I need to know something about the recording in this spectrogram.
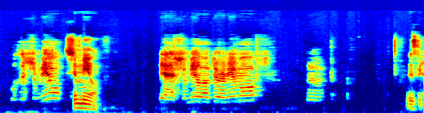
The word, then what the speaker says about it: Abdurakhimov: The K is silent.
